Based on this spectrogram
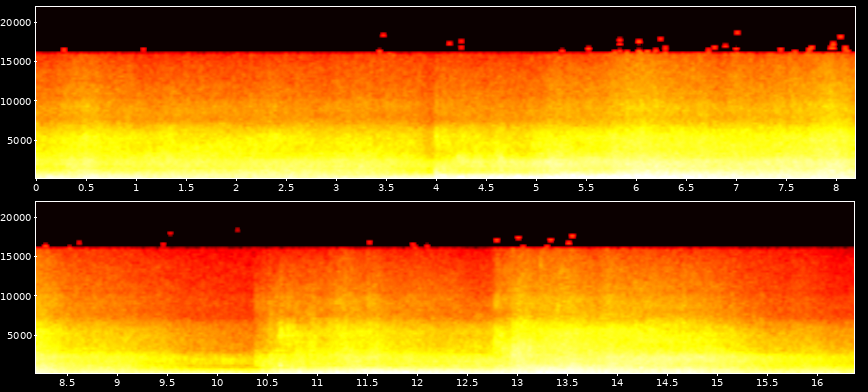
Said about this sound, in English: I just want to pause to reflect on the experience of walking along a beach with the sea on both sides, which I've never done before. The sea is always only on one side. Surround sound sea. Exactly, it's the sea's in stereo.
